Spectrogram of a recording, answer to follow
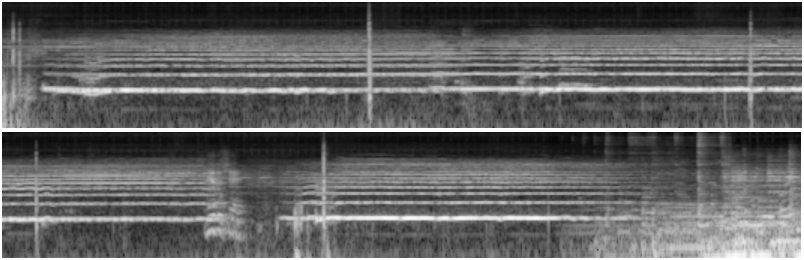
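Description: A voice holding one long, steady note as a vocal warm-up exercise. It breaks for a breath about fourteen seconds in, then holds the same note again for several seconds.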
